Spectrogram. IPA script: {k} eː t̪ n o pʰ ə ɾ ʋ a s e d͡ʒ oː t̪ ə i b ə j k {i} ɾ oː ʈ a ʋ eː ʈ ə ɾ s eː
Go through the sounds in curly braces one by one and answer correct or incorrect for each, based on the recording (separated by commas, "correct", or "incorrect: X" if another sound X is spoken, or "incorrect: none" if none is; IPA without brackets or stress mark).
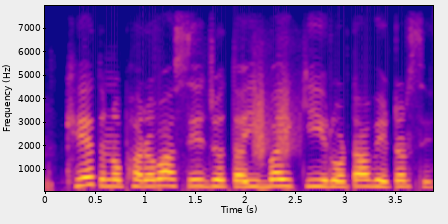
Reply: incorrect: kʰ, correct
